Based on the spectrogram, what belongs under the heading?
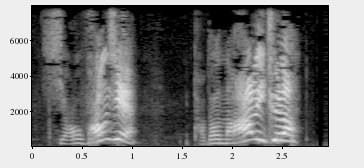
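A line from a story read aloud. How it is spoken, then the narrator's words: Tiger calling out. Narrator (Chinese): 老虎不见了螃蟹，喊道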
